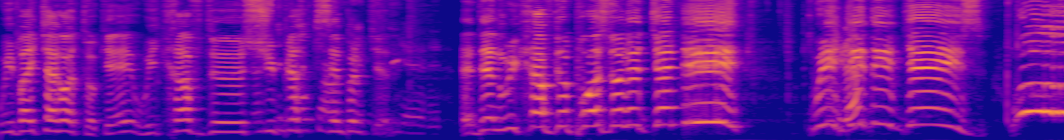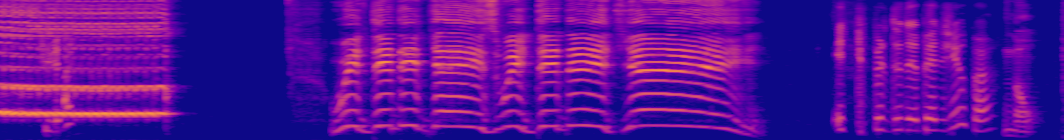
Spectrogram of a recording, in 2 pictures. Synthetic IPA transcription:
wibajkaʁɔt̪okʲewikʁafd̪əsypɛʁkʲisɛ̃mpəlkɛ | ɛ̃nd̪ɛ̃nwikʁafd̪əpwazd̪ɔ̃nət̪̚kɛ̃nd̪i | wid̪id̪it̪̚ɡejz | wo | wid̪id̪it̪̚ɡejzwid̪id̪it̪jɛ | et̪y̥pøld̪ɔnẽbɛlʒeupanɔ̰̃

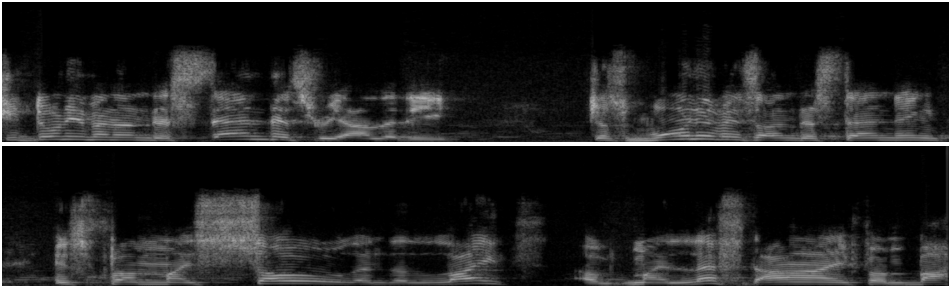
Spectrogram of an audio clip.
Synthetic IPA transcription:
ʃɨdõʊ̃ntivɨ̃nʌ̃ndə˞stæ̃nðɪsɹiælˠəɾi̥ | ʒ̥ʌst̚wʌ̃nʌv̥ɨzʌ̃ndə˞stæ̃ndɪ̃ŋɨz̥fɹʌ̃mːaɪsoʊlˠə̃nðəlaɪɾ | ʔʌvmaɪlɛftaɪfɹʌ̃mb

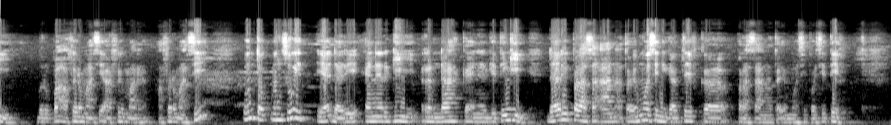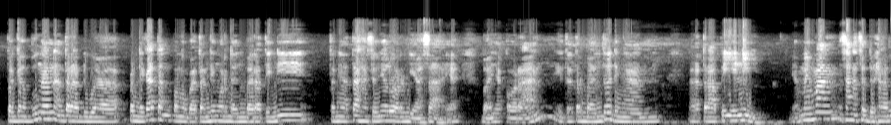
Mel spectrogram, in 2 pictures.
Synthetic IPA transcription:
i | bəɾupaːfirmasia | afirmasi | unt̪ʊk̚mənsuɪt̪̚jadaɾienɛrɡirəndahkəenɛrɡit̪iŋɡi | daɾipəɾasaʔana̰t̪awemosineɡat̪ɪfkəpəɾasaːnat̪awḛmosiposit̪ɪf | pərɡambuŋanant̪aɾaduapəndəkat̪anpəŋobat̪ant̪imʊrdanbaɾat̪ini | t̪ərɲat̪aɦasɪlɲaluarbiasaja̰ | baɲakoɾaŋit̪ut̪ərbant̪udəŋanət̪əɾapiːnijamemaŋsaŋat̪sədəɾa

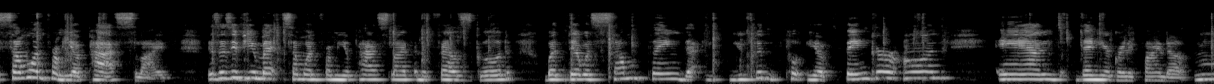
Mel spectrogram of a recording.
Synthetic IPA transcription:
sʌ̃mwʌ̃nfɹʌ̃mjə˞pʰæstˡlaɪfɨsɨzɨfjɨmɛtsʌ̃mwʌ̃nfɹʌ̃mjə˞pʰæstˡlaɪfɨ̃nɨtfɛlˠzɡʊd̚b̥ʌt̪̚ðə˞wʌz̥sʌ̃mθɪ̃ŋðɨt͡ʃɨkʰʊdⁿn̩pʰʊt͡ʃə˞fɪ̃ŋɡə˞ʔn | ɨ̃nðɨ̃njəə˞ɡoʊɪ̃ŋtʰɨfãɪ̃ndʌʊt̚m̩

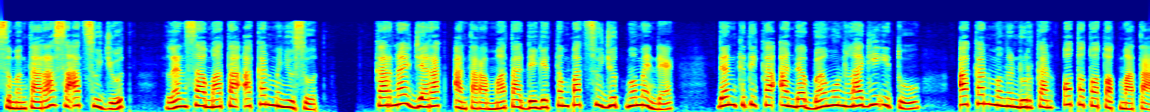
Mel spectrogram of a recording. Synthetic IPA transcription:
səmənt̪aɾasaʔat̪̚sud͡ʒʊt̪̚ | lɛnsamat̪aʔakanməɲusʊt̪̚ | kaɾənad͡ʒaɾak̚ant̪aɾamat̪adeɡɛt̪ːəmpat̪̚sud͡ʒʊt̪̚məmɛndɛk̚ | dankət̪ikaʔandabaŋʊnlaɡiʔːt̪u | akanməŋəndurkanɔt̪ɔt̪ɔt̪ɔt̪̚mat̪a̰

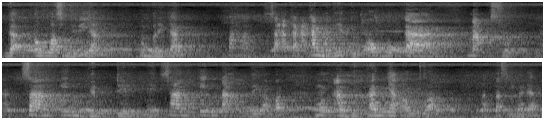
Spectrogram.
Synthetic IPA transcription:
ŋɡaʔɔlːɔhsəndiɾijaŋməmbəɾikan | paɦar | saʔakanakanbəɡit̪uʔobukanmaksʊt̪̚ja̰saŋkɪŋɡədenɪsaŋkɪŋːaʔd̪iapaməŋaɡukanɲaʔɔlːɔh | at̪asibadah

